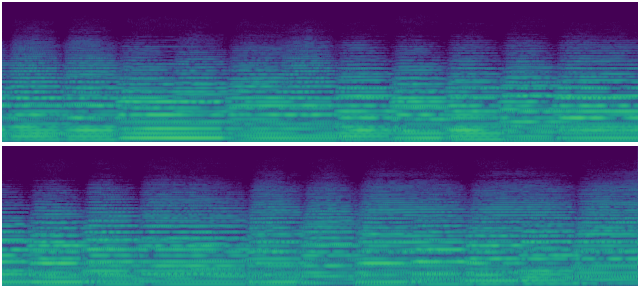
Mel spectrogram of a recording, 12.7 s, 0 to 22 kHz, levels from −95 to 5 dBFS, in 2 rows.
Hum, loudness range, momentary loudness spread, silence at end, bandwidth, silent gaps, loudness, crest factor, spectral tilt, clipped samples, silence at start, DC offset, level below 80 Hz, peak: none; 2 LU; 5 LU; 0 s; 8 kHz; none; -28 LUFS; 16 dB; -7 dB/octave; under 0.1%; 0 s; under 0.1%; -44 dBFS; -12 dBFS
